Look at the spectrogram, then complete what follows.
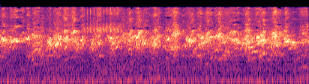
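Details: Several barn swallows calling at their colony under a bridge in Mercer County Park, New Jersey, producing constant high, warbling twitters and chirps with a faint low rumble behind.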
